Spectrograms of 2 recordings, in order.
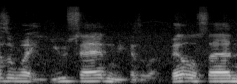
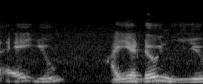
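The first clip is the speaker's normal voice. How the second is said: Upper Peninsula Yooper accent. Arguing about Midwest state accents, demonstrating the Yooper accent. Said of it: "The Youpers got their own fucking talk".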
